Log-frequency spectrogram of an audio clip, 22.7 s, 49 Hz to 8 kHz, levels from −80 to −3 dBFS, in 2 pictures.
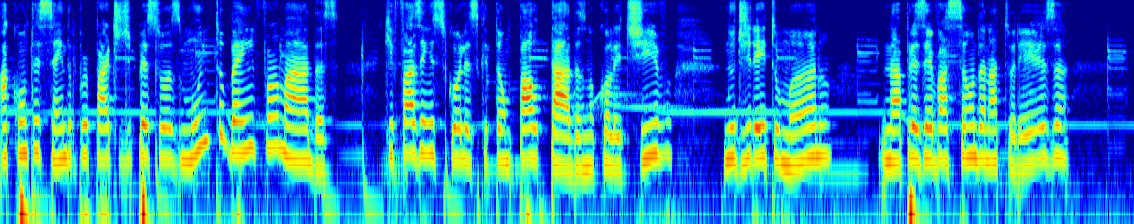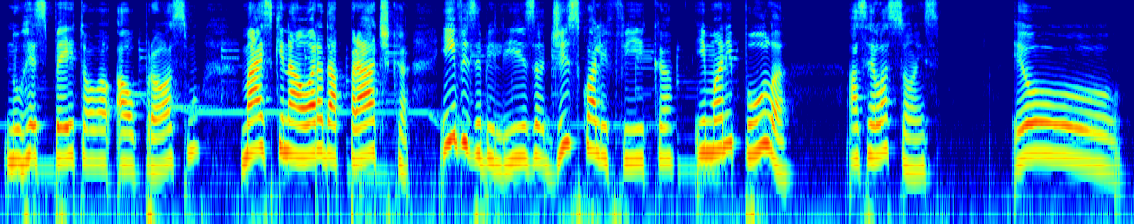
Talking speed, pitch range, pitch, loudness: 110 wpm, 210-245 Hz, 220 Hz, -26 LUFS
